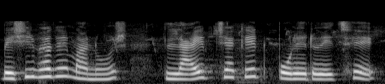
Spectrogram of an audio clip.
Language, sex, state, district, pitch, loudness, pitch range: Bengali, female, West Bengal, Cooch Behar, 275 Hz, -15 LUFS, 250-340 Hz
